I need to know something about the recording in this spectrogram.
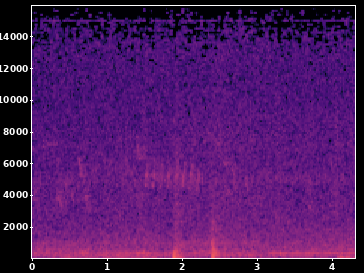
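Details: Low droning bee buzz with a steady hum and a higher overtone band, over a hissy background, with two short sharp clicks partway through.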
